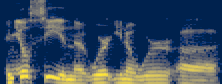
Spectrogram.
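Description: A middle-aged man speaks as a guest on a video-call interview. His voice sits at an average pitch, and he talks informally, like a writer explaining his work. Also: moderate pace, a little mellow. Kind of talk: casual interview chat. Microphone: video call microphone.

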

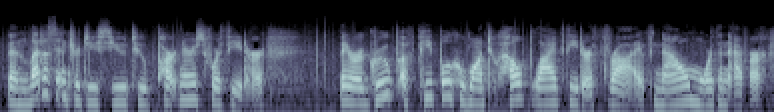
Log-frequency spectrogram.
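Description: Female announcer, slightly dull recording. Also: mid-range voice. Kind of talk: scripted sponsor announcement.

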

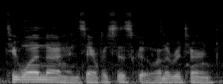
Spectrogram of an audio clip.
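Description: A man's voice: deep voice, fairly even intonation, brisk, dark tone, slight background noise. An American man making casual CB radio calls in a clipped way, repeating call signs. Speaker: CB radio operator.

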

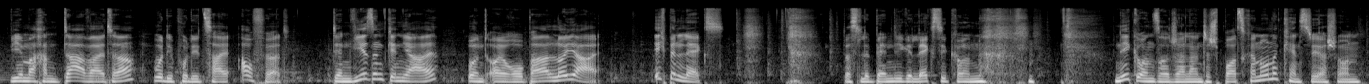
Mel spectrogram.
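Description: A man's voice: mid-range voice, expressive, a little slow, soft background music. A young man playing a brainy, self-important student detective in an audio drama, speaking emphatically. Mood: proud, welcoming. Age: young adult. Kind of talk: German audio drama in youth detective style.

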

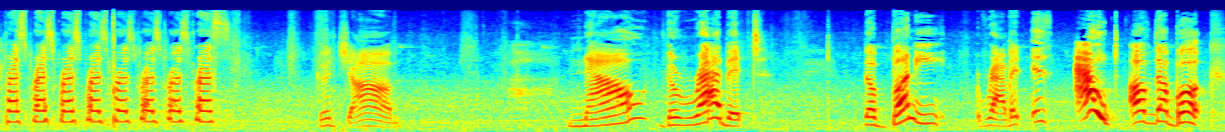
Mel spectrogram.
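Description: A woman's voice: high-pitched, sing-song, bright, forceful tone, slight background noise. A woman teacher in her forties reading a picture book aloud to a child, outdoors, filmed on a phone at arm's length. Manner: slow, simple, encouraging teacher talk. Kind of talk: slow read-aloud lesson for a child. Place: outdoor patio by a brick wall. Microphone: phone camera at arm's length.

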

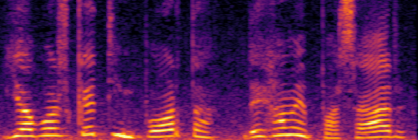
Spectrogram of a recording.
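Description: A woman's voice: extremely high pitch, a little fast, fairly bright tone, a little hiss or hum. An actress with a Bolivian accent playing a guarded, dutiful teenage girl in a radio drama. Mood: wary, defensive.

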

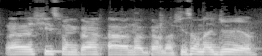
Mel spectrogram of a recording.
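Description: A man's voice: mid-range voice, steady tone, brisk, dull audio. A man giving casual let's-play commentary, chatting and laughing with someone off-mic. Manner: chatty, laughs and talks aside to someone in the room. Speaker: gaming streamer.

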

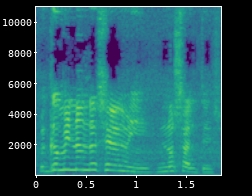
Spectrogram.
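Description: Young woman from gaming, high excitable voice, bit of background noise. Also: normal speed, poor audio. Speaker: gamer. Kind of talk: casual gameplay role-play chat.

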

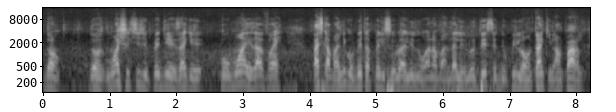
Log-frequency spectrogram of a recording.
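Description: A Congolese man in his thirties argues his point on a city square, pitched a little high, stumbling over repeated words as he talks. He speaks into a handheld mic held out to him, with faint traffic noise behind him outdoors. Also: fairly quick. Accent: Congolese French with Lingala. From Congo (DRC). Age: 30s. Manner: earnest and argumentative, many repeated stammers; gestures with his hand while talking. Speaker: passer-by interviewed on the street. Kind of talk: street interview, mixing French and Lingala. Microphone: handheld mic held out by the interviewer.

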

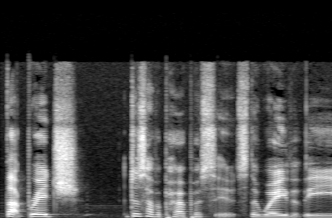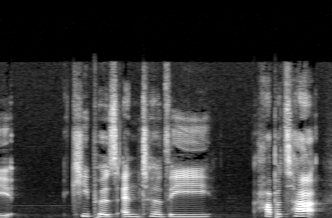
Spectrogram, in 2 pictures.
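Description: A woman giving casual, informal commentary over a game building video, sounding nasal and a bit flat from a sore throat. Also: medium pitch, unhurried. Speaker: gaming video creator, narrator.

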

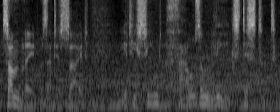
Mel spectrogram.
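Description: Expressive male fantasy narrator with animated pitch. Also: normal speed, over music. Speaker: audiobook narrator. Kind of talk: scripted dramatic fantasy narration.

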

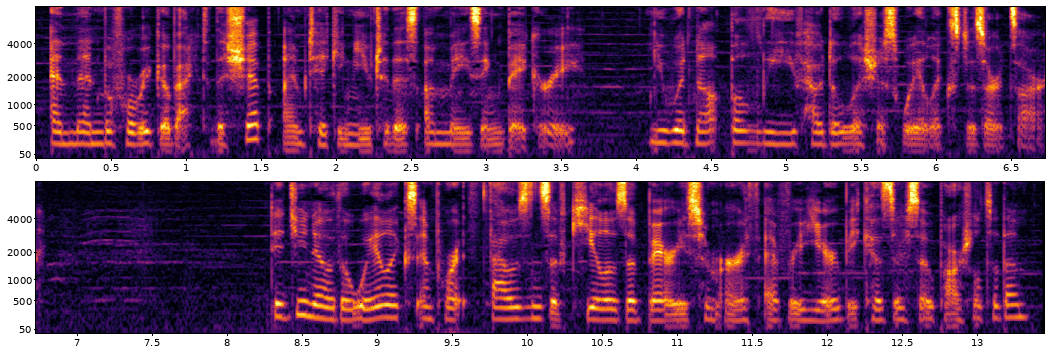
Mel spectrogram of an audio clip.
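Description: A woman's voice: lowish voice, gravelly, a little mellow. A woman playing a snarky, affectionate but guarded space captain in an intimate sci-fi audio roleplay, talking in a casual, teasing way.

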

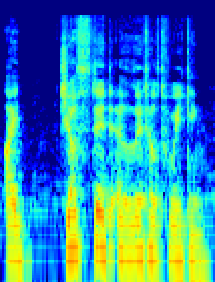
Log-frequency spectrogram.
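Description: A man playing an earnest high-voiced young cook. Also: normal speed, lightly acted. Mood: earnest, anxious. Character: earnest, polite young male aspiring chef. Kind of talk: children's audio drama acting. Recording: faint crowd behind the voice.

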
